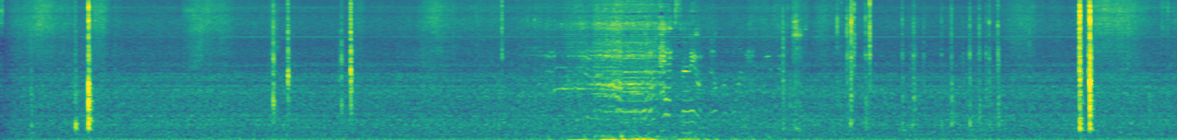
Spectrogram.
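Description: Car radio sound swells briefly in the middle as its volume knob is turned up and back down, over a steady low cabin hum. Two sharp clicks sound, one about a second in and one near the end.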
